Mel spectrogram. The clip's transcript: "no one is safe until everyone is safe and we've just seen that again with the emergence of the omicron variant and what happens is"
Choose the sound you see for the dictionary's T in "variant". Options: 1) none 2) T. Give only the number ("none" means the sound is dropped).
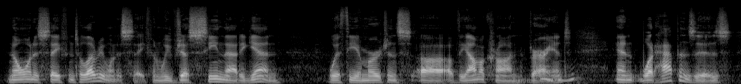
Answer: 2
